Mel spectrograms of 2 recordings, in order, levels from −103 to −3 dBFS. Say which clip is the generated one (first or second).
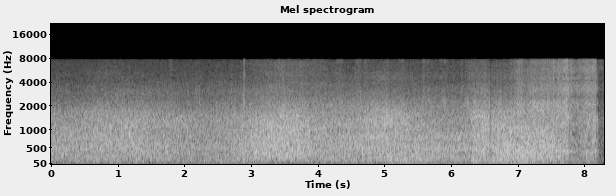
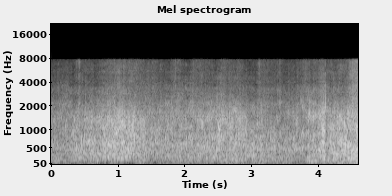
second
